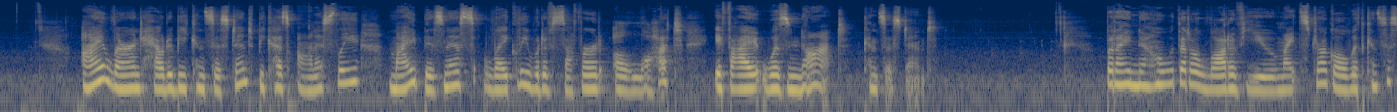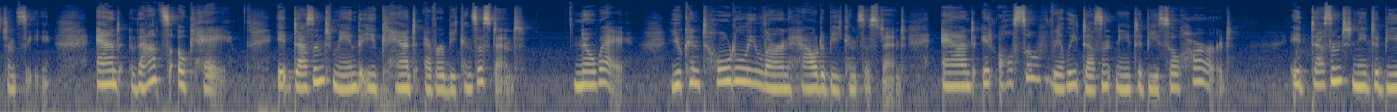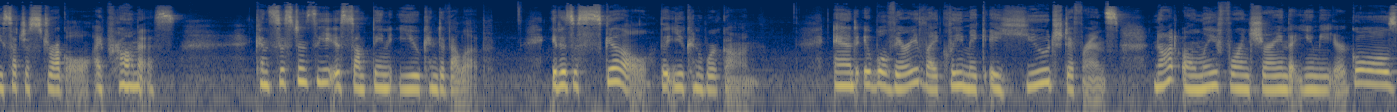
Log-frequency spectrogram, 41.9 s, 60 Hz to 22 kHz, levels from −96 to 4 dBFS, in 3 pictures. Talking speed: 155 wpm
